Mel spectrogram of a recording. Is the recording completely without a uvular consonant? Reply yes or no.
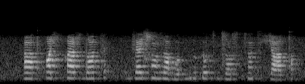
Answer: no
